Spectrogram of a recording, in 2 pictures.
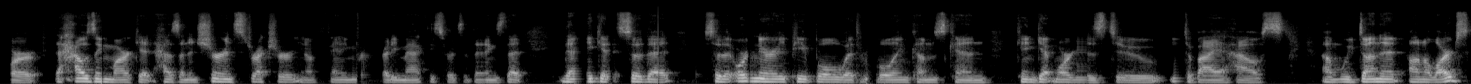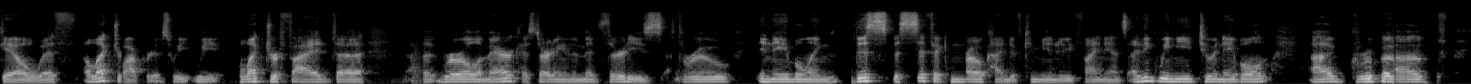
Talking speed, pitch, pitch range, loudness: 165 wpm, 115 Hz, 105-125 Hz, -26 LUFS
